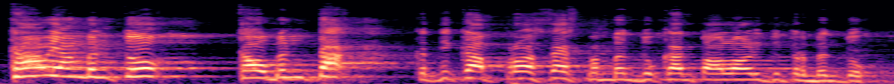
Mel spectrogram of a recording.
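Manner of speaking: loud, high rebuke from the pulpit; preacher scolding parents, loud and rising; fiery preaching. Acted. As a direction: hammer the point home at full force.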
